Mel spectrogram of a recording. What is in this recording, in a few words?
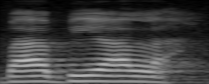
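"babiala", Nigerian Pidgin, female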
